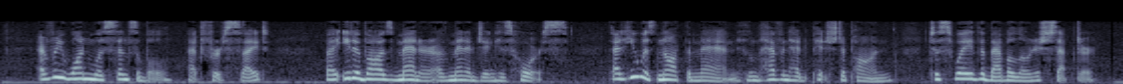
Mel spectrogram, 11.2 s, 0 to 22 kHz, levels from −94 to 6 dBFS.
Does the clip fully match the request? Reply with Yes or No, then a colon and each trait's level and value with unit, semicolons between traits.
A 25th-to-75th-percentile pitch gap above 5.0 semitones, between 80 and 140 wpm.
No: wide, 5.4 semitones; average, 160 wpm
